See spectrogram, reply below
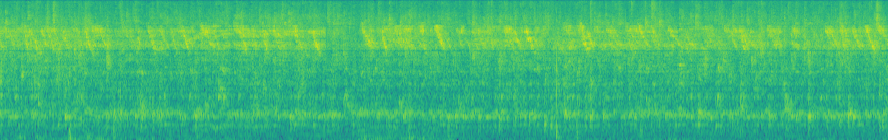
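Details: A flock of Oriental white-eyes gives a steady, crowded chorus of high, rapid chirps and trills, played as a colony sound to trigger quiet males to sing, with soft water-like noise throughout.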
